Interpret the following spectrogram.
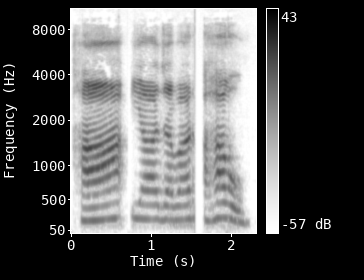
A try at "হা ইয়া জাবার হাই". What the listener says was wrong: হাই ইয়া জবর হাই হবে, এখানে জবর উচ্চারণ, পেশ হলে হাও হতো।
